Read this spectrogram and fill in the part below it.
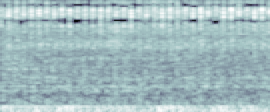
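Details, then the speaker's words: Mitsubishi Colt Ralliart (CZT) turbo after fitting a custom Dynodaze exhaust manifold; steady, even low idle with smooth rumble and no knocks or misses, quiet after the fit. "Oh, that sounds lovely. You can't even hear nothing now. That's great, Jason."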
